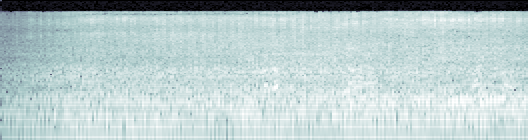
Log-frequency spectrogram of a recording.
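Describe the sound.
A lawn mower engine runs on a football pitch, giving a steady, dense droning hum with a low constant tone and unchanging loudness, while a person talks over it.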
